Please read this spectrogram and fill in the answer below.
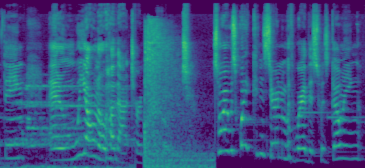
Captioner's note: FNAF ambience sounds vine boom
